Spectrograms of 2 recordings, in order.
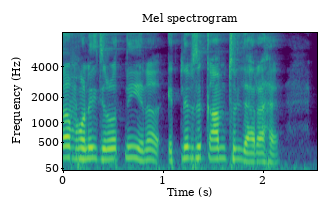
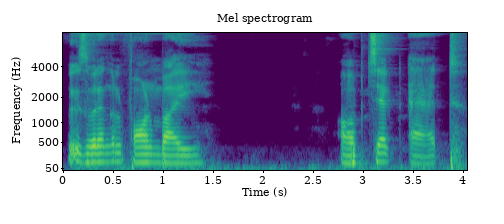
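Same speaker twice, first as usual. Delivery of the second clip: slow dictation; 5 semitones lower, much slower than usual. Shown as a demonstration. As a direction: dictate it so they can write. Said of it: "repeats the question slowly".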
